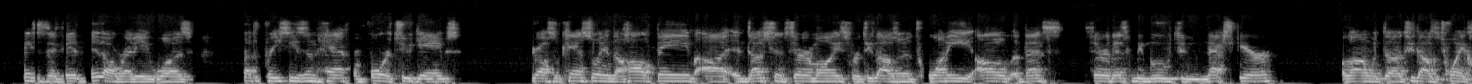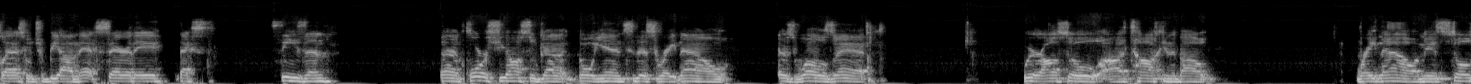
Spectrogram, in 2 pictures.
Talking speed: 155 wpm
